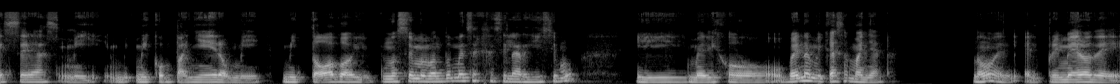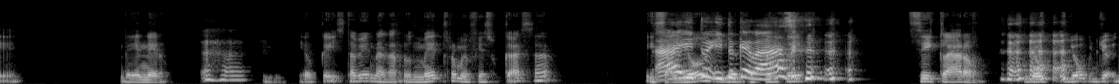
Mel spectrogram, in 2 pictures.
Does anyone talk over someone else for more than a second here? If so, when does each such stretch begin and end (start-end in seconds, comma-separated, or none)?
17.7-19.1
